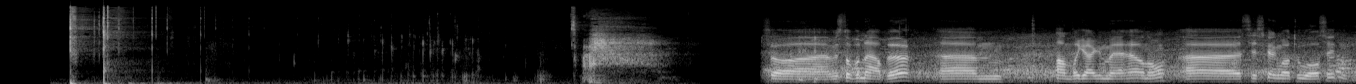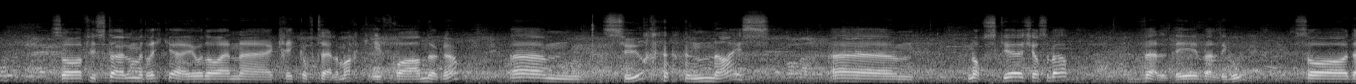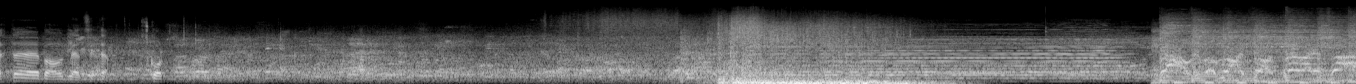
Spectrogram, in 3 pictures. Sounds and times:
Chewing, mastication: 0:01.0 - 0:05.8
Speech: 0:07.6 - 0:32.3.

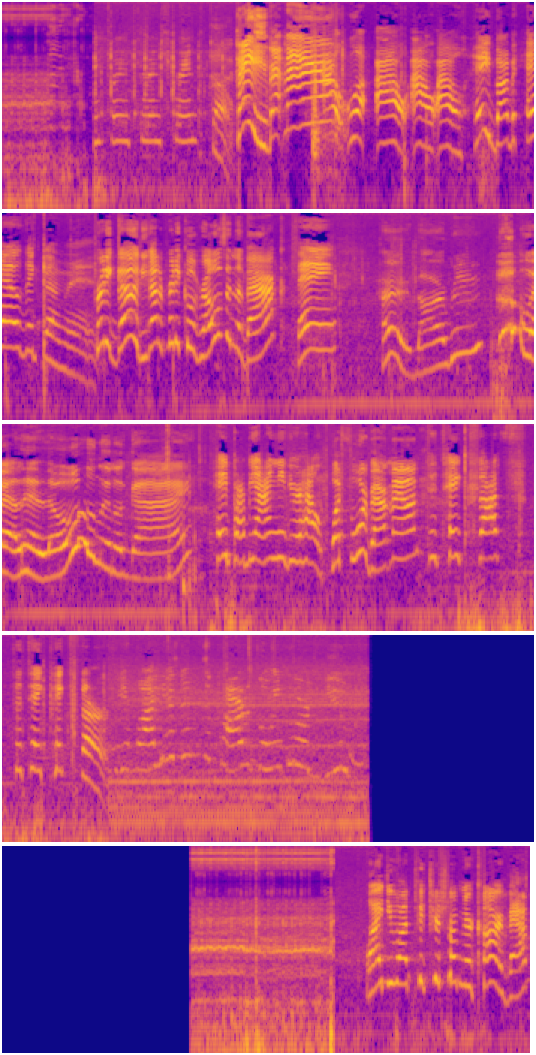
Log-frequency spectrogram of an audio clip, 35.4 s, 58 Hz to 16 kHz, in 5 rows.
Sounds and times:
Speech: 0:21.4 - 0:26.1, 0:33.2 - 0:35.4.

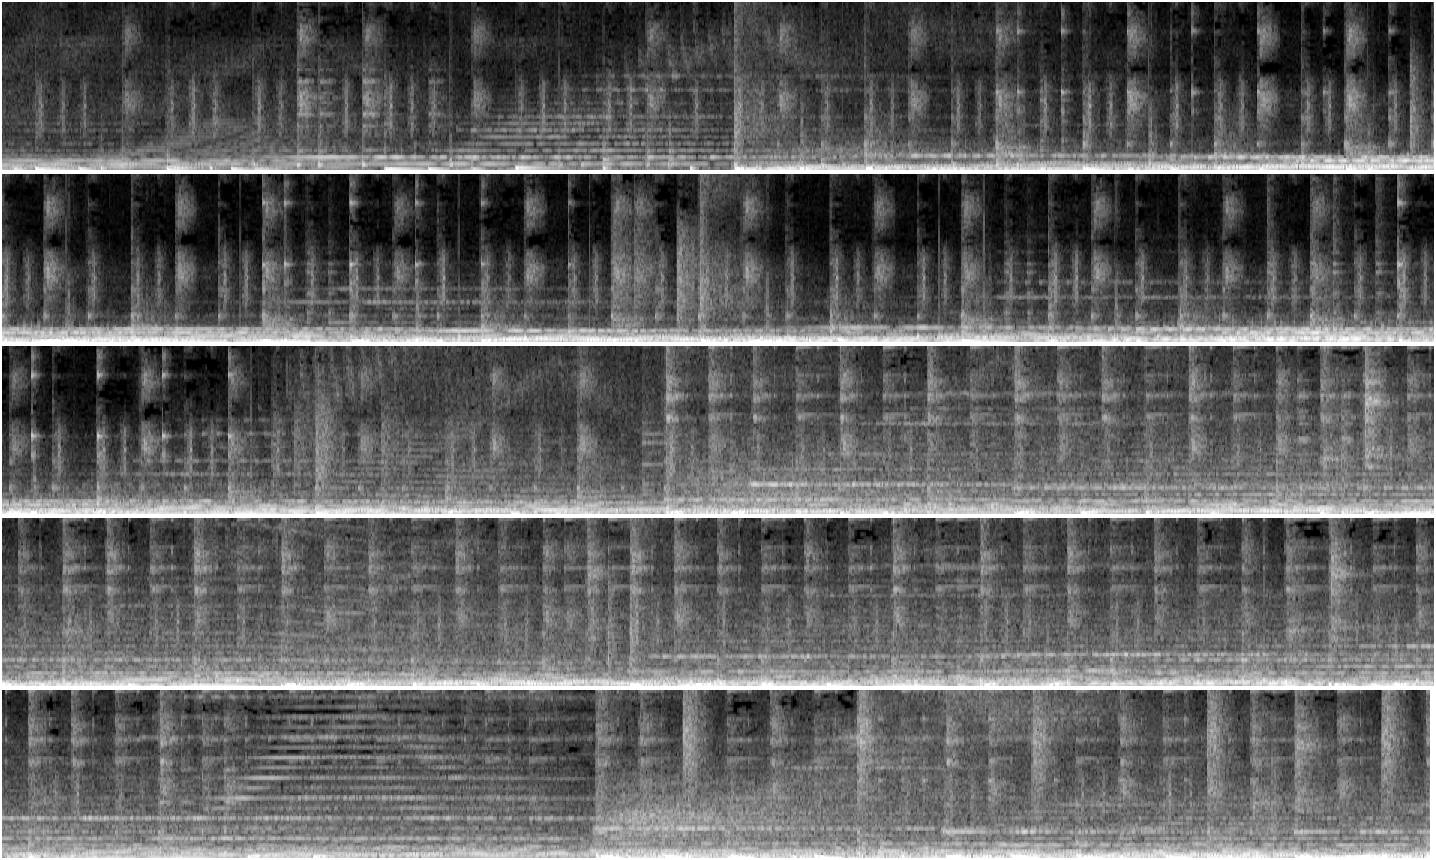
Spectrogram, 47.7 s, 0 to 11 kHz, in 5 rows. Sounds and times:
Tender music: 0:00.0 - 0:47.7.

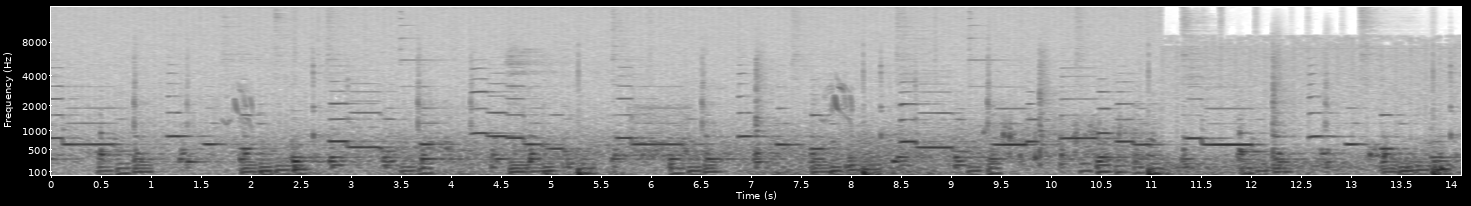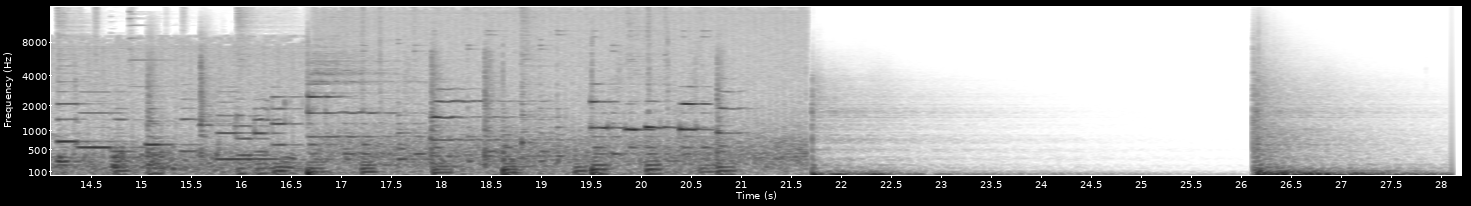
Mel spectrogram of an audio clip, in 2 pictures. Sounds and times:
Music: 0:00.0 - 0:21.9.

